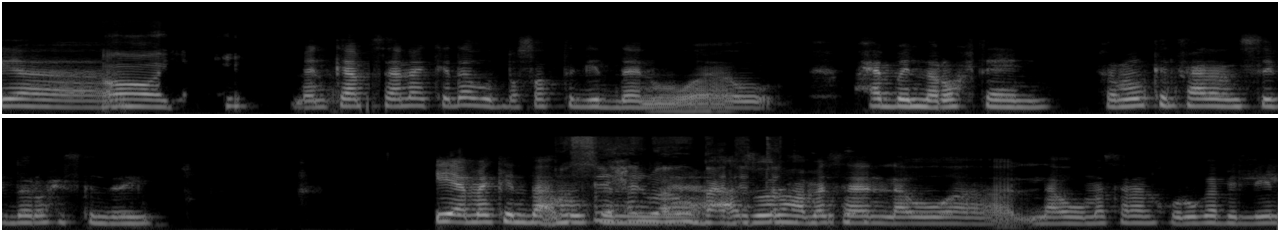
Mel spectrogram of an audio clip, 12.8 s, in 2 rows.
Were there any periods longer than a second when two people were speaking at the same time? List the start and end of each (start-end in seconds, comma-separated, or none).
9.0-10.8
